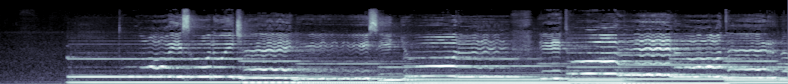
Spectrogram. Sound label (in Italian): Salmello; Sabato Veglia; dopo la I lettura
